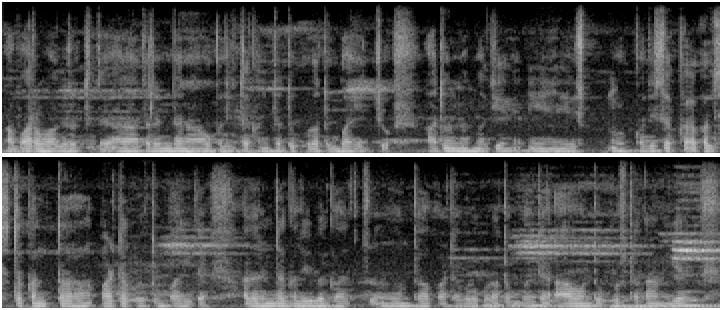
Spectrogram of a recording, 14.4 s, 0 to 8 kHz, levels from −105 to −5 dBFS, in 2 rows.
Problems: background sounds at intervals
